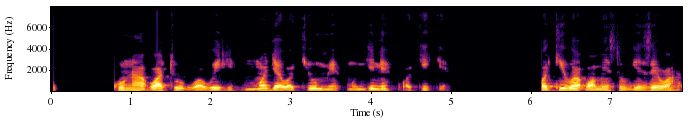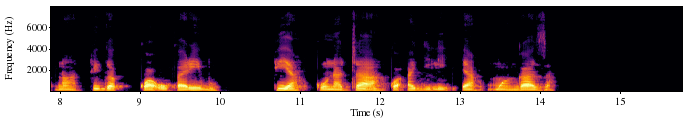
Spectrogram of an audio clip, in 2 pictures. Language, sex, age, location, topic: Swahili, male, 25-35, Nairobi, government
